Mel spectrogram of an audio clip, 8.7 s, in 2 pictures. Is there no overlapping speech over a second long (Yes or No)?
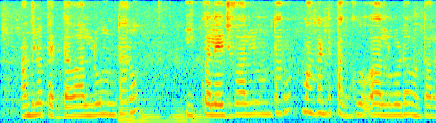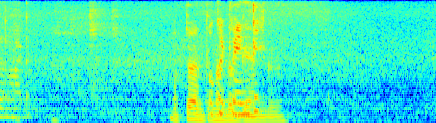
Yes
